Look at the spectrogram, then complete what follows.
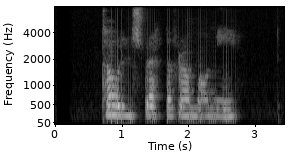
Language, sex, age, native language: Icelandic, female, 10, Icelandic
